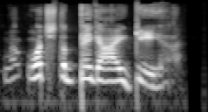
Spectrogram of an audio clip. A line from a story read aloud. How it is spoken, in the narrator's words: Uncle Seamus called out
